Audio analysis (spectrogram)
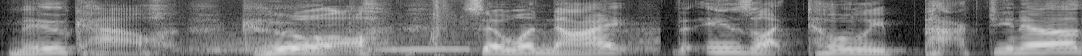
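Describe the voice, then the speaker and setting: A man's voice: high voice, a little hiss or hum. A man playing a dim, laid-back young surfer dude who rambles slangily, saying dude and bro constantly. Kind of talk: comic monologue.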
